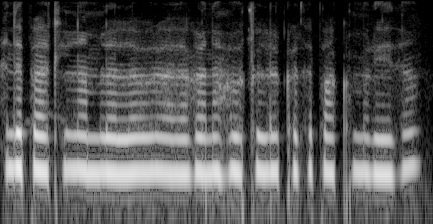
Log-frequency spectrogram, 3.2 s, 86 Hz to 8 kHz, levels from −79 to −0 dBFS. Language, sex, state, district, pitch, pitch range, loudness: Tamil, female, Tamil Nadu, Nilgiris, 250 Hz, 245-255 Hz, -17 LUFS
